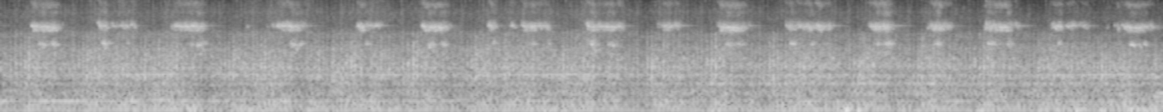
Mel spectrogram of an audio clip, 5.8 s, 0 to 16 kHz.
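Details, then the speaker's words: 1993 Ford F-250 7.3L IDI diesel with new injectors, just started at half throttle after sitting Monday to Thursday: a sharp, uneven clatter of about three knocks a second over a rough, smoky idle. The injection pump is out of time. "yeah this thing's definitely out of time thank you guys for telling me that we were kind of wandering but we didn't know for sure but it's got new injectors and look how it runs"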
